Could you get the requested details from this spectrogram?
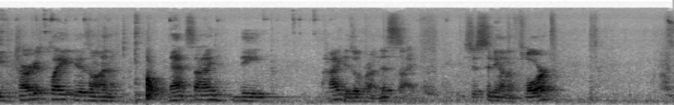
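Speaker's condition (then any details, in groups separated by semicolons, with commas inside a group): No condition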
